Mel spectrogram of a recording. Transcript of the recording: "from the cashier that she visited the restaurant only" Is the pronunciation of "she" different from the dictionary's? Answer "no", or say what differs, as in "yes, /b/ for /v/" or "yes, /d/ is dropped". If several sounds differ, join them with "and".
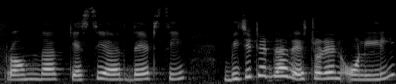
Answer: yes, /s/ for /ʃ/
